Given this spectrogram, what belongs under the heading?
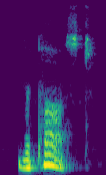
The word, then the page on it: repast: British English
